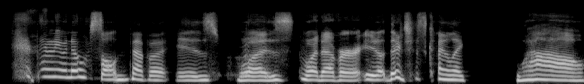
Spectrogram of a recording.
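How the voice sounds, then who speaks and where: Speaking fairly slowly with lively intonation, a woman at a medium pitch talks in a New England accent on a very clean, silent-background recording with a dry, close sound and no echo. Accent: New England American. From Connecticut. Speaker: podcast host. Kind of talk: casual chat.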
